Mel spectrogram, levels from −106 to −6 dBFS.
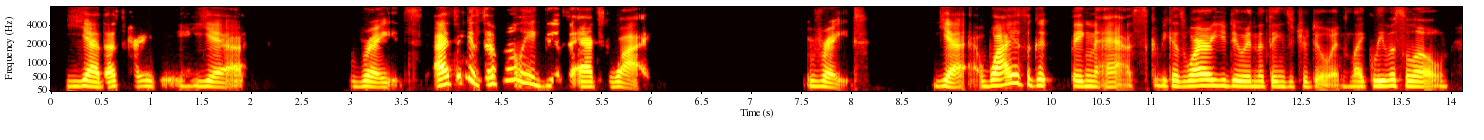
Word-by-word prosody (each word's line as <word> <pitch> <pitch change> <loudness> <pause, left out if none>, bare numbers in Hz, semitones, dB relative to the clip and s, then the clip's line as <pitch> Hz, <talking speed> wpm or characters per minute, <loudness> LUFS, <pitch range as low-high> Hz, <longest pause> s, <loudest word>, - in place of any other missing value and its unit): Yeah, 185 -1 +3
that's 175 +3 +1
crazy. 185 +1 -6 0.4
Yeah. 180 -4 -2 1.1
Right. 175 -3 -1 0.3
I - - +10
think - - 0
it's 330 - +2
definitely 300 +3 0
good 205 -1 -7 0.2
to - - -2
ask, 175 -1 +2
"Why?" 175 +1 -1 1.7
Right. 210 - -2 0.8
Yeah, 190 0 +3 0.2
uh, - - -8
"Why?" 210 +7 +5
is 295 -5 0
a - - -1
good 210 0 -1 0.2
thing 185 -1 0
to 175 - -6
ask 205 +6 -7
because, 195 -2 -2
"Why 195 +2 +6
are 205 - +7
you 205 0 -1
doing 185 -2 0
the 180 - -3
things 180 0 -5
that 175 +1 -15
you're 175 - -7
doing?" 180 - -8
like, 190 - -8
"Leave 190 +1 +4
us 205 -1 -2
alone." 185 0 -1
190 Hz, 155 wpm, -25 LUFS, 180-205 Hz, 1.7 s, I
